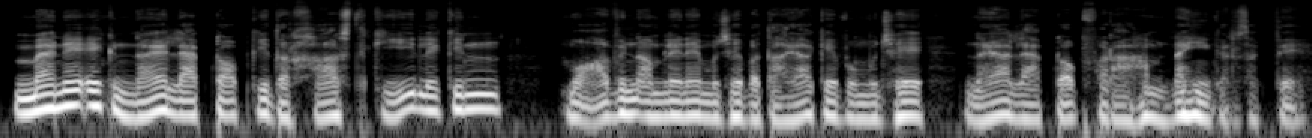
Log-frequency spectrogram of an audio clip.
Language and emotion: Urdu, sad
